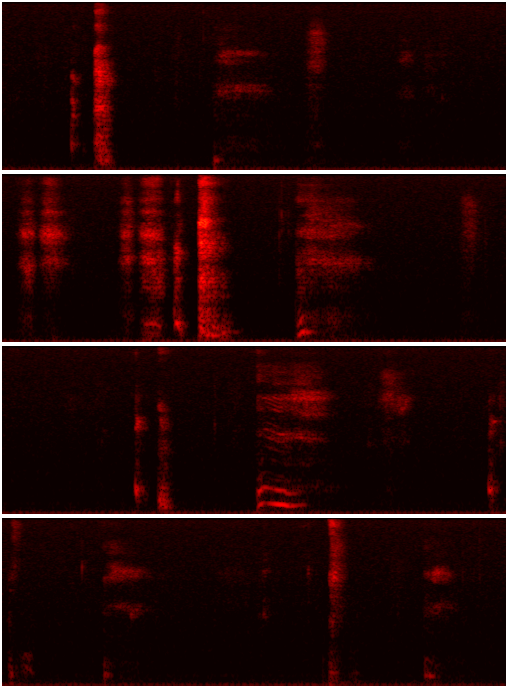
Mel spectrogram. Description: Just another night-time sneezing fit... I was trying to stifle them as best as I could 🤧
